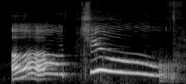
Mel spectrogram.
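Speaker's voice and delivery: high, sudden oh-chew sneeze; startled sneeze in high voice. Acted. Doctor Cat sneezes.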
